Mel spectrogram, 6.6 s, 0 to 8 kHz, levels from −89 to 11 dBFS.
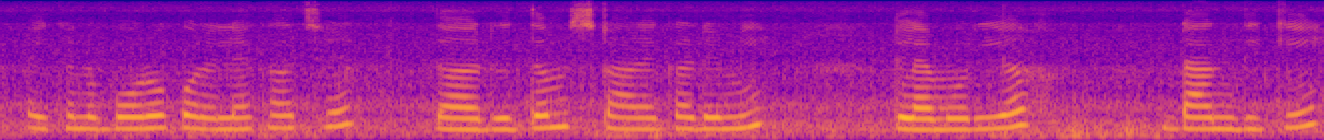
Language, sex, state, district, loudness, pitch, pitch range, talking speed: Bengali, male, Tripura, West Tripura, -15 LUFS, 250 Hz, 245-270 Hz, 100 wpm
